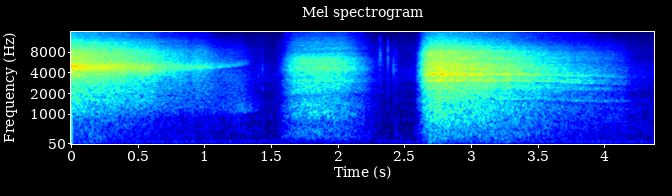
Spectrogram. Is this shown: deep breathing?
yes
